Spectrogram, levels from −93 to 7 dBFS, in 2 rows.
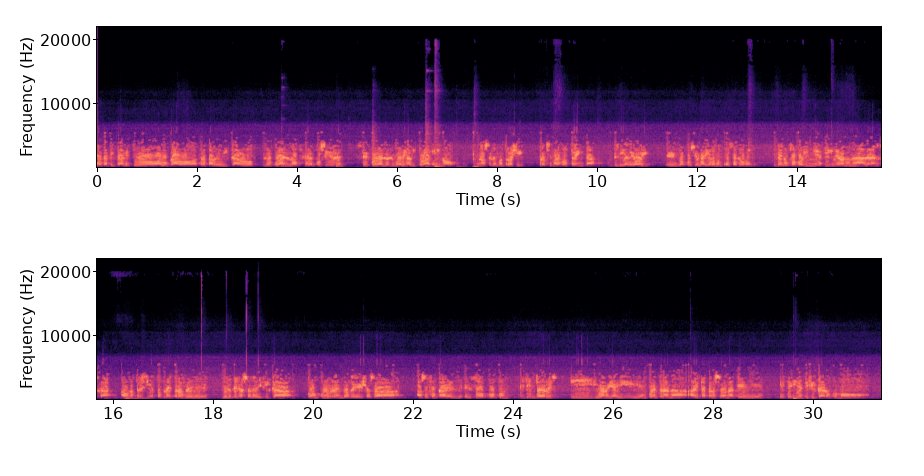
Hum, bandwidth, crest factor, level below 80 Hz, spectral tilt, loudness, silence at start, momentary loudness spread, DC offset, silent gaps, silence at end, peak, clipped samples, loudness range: none; over 20 kHz; 18 dB; -54 dBFS; -2 dB/octave; -17 LUFS; 0 s; 9 LU; under 0.1%; none; 0 s; 0 dBFS; under 0.1%; 2 LU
